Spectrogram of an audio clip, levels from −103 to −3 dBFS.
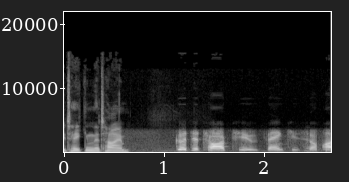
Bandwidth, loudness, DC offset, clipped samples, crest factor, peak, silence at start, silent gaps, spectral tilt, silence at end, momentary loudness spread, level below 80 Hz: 13.5 kHz; -25 LUFS; under 0.1%; under 0.1%; 18 dB; -8 dBFS; 0 s; none; -5 dB/octave; 0 s; 12 LU; -64 dBFS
